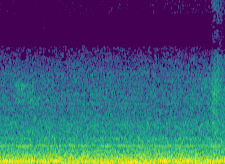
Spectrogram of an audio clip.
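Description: Steady, loud background drone: a low hum with an even hiss over it and a faint steady higher tone.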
